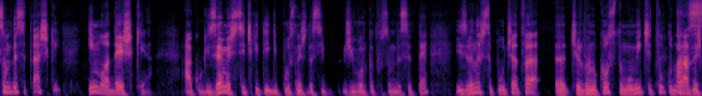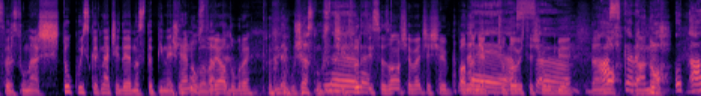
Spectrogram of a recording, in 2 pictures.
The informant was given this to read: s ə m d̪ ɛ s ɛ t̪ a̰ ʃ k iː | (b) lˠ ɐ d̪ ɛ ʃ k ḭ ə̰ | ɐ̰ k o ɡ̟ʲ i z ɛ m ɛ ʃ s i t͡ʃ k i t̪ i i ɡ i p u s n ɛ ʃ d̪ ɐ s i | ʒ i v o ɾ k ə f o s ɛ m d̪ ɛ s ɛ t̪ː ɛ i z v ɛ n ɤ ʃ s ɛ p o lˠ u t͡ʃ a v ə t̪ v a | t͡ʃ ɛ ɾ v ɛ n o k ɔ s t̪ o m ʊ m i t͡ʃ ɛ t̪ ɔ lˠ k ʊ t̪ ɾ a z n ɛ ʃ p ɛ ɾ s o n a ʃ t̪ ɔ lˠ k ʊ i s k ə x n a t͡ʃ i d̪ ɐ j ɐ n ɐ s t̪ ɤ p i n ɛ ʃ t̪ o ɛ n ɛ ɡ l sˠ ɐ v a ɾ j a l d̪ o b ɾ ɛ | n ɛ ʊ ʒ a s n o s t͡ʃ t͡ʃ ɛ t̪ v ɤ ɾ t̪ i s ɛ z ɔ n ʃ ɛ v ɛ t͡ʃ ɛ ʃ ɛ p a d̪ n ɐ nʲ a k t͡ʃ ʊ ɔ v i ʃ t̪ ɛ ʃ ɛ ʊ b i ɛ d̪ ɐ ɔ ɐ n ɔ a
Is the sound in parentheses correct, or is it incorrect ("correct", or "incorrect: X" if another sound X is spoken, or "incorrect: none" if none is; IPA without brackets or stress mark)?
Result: incorrect: m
